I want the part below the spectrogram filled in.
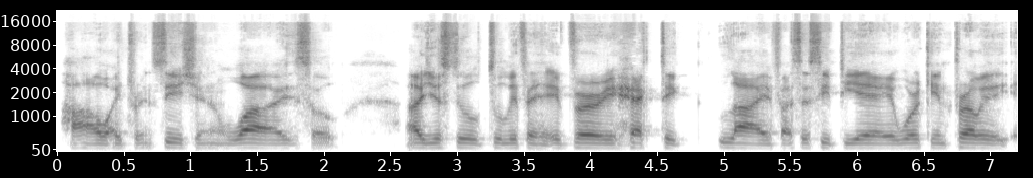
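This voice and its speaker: A middle-aged Puerto Rican man, a guest on a podcast who owns a mushroom business, chats casually at a normal speed with a Puerto Rican accent. His pitch stays flat and even, his tone is friendly, he laughs easily and often restarts words, and the close, dry recording has no echo.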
